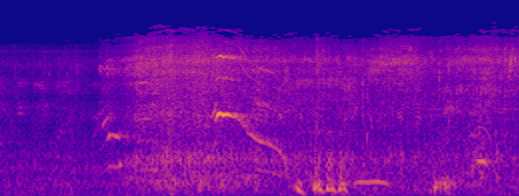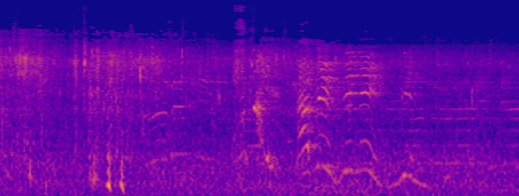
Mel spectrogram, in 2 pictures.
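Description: Water splashes as children play.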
